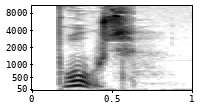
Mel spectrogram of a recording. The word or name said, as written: brus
